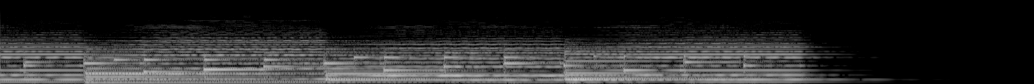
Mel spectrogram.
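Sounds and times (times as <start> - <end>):
violin in a dramatic atmosphere: 0.0 - 8.6
piano in a dramatic atmosphere: 0.0 - 8.9.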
